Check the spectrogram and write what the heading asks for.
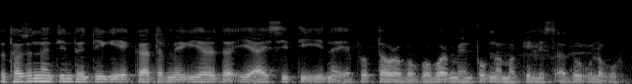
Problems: background sounds at intervals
